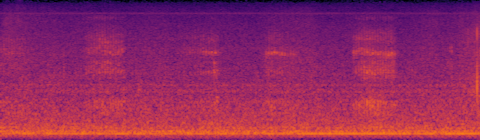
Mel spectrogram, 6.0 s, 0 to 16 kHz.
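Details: Domestic cat, a 15-and-a-half-year-old male, purring while being massaged; a steady low continuous hum runs throughout, with a few brief higher rustling bursts over it.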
